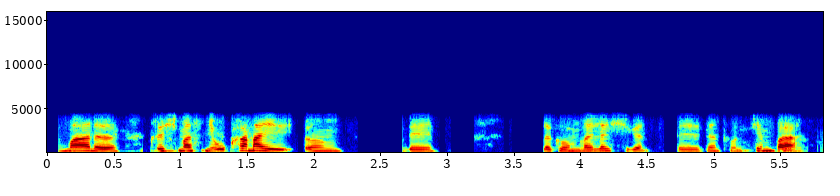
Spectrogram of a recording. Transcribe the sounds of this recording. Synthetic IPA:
maɾɯkʰɾismasniukʰanajɯŋ | de | lɯɡɯɦɔmlajlajsiɡɯn | dedɯŋt̪ʰont͡ʃemba

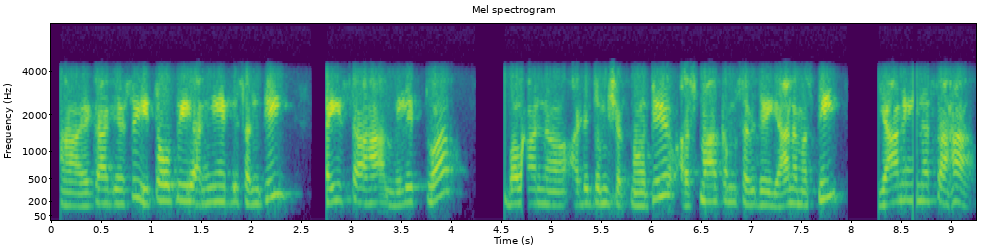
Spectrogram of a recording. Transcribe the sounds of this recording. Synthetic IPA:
ɦaːeːkaːɡeːsiit̪oːpiɐnjeːpisɐnt̪i | t̪ɐjsɐɦɐ̰milit̪ʋɐ | bʱɐʋaːnɐɖit̪̬umʃɐk̚noːt̪iɐsmaːkɐmsɐʋid̪eːjaːnɐmɐst̪i | jaːneːnɐsɐɦɐ

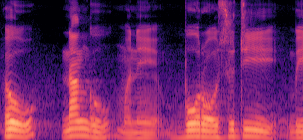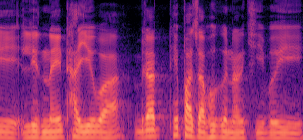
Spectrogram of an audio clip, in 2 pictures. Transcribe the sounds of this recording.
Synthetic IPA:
ɯw | naŋɡɯwmanebɔɾɔzudibeliɾnajtʰajɯbabiɾatʰːepʰazapʰɯɡɯnaɾkʰibɯj

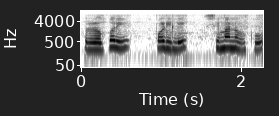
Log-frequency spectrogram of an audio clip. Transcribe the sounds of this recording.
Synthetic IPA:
ɾɔɡɔɾe | pɔɽile | semanɔŋku

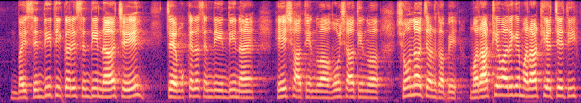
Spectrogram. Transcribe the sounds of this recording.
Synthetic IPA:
bʱɐisɪ̃nd̪ʱit̪ʰikɐɾesɪ̃nd̪ʱinɐɐt͡ɕe | d͡ʑɐ̃ɦɪ̃mũːkʰet̪ɐsɪ̃nd̪ʱiĩːn̆d̪ʱinaːɦɪ̃ɦeːʃaːt̪ʰĩːnd̪oaːɦoʃaːt̪ʰĩːn̆d̪oaːʃoːnɐɐt͡ɕəɽ̃kʰɐpemɐɾaːʈʰijəʋaːɾekʰeːmɐɾaːʈʰiɐt͡ɕet̪ʰiː

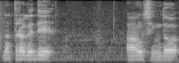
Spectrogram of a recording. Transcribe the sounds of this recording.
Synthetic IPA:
nɐt̪ɾɐɡɐd̪i | aŋsiŋd̪ɔ

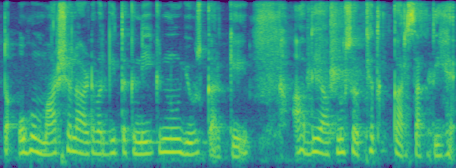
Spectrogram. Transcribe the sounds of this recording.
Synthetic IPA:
t̪ã̰ːʔʊɦmaːɾʃəlaːɾʈʰʋəɾɡiːt̪əkniːknũːjuːzkə̰ɾkḛːa̰ːpd̪iːaːpnũːsʊɾəkʰːʃət̪kəɾsəkd̪iːɦɛ̰ː

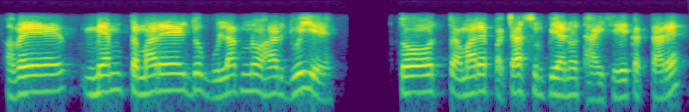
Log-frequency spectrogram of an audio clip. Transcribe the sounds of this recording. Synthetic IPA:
ɦəʋe | mɛmt̪əmaɾed͡ʒoɡʊlabnoɦaɾd͡ʒoie | t̪ot̪əmaɾepət͡ʃasɾupjanot̪ʰajt͡ʃʰeːkət̪ːaɾe

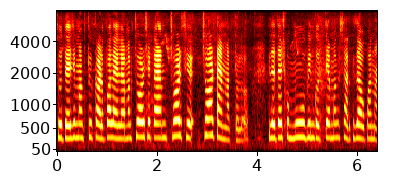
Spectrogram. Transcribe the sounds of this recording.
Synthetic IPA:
sɔt̪ɛd͡ʑemakt̪uikaɽpalajlaamak̚t͡sɔɽseʈajmt͡ɕɔɽt͡ʃʰet͡ɕɔɾʈajmlaɡ̚t̪ɔlɔ̰ | kit̪at̪askɔmubinkɔt̪ːeamakesaɾked͡zawpana

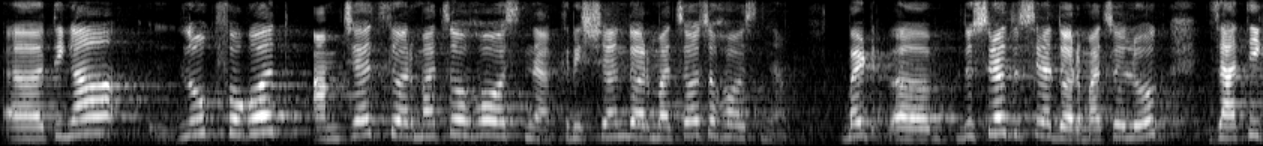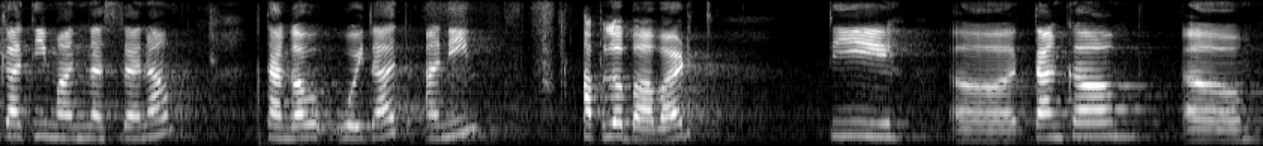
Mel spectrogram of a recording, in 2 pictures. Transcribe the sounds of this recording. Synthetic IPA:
t̪ĩɡalokfɔɡɔt̪amt͡ɕat͡sd̪ʱɔɾmat͡sɔɦɔsnakɾiɕənd̪ʱɔɾmat͡sɔt͡sɔɦɔsna | bəʈd̪usɾjad̪usɾjad̪ʱɔɾmat͡sɔlokd͡zat̪ikat̪imanːəst̪ana | t̪ãŋɡaʋojt̪at̪ani | aplɔbaʋaɽt̪ | t̪i | t̪ãŋka

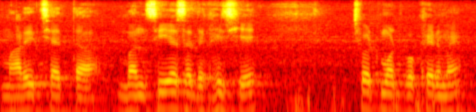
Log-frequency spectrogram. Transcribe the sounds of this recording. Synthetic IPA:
maɾit̪̚t͡ʃʰɛt̪ɔbənsijesə̃d̪ekʰɛt͡ʃʰijɛ | t͡ʃʰoʈmoʈbokʰeɾmẽ

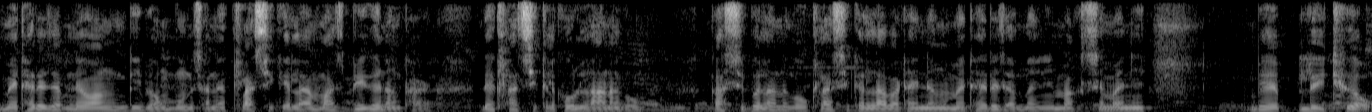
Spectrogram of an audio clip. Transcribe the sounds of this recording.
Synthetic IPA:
metʰaɾɯzabnewaŋɡɯbawmbuŋnisanɯkʰlasikelamaz̬biɡɯnaŋtʰaɾ | bekʰlasikelkʰɯwlanaɡɯwɡ̥asibɯlanaɡawkʰlasikelːabatʰajnɯŋmetʰaɾɯzab̚najnimakʰsimajni | belɯjtʰɯa̰w

